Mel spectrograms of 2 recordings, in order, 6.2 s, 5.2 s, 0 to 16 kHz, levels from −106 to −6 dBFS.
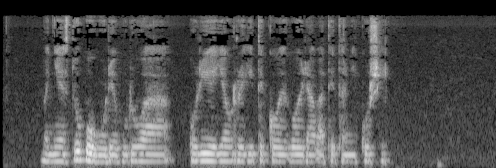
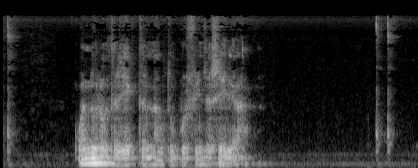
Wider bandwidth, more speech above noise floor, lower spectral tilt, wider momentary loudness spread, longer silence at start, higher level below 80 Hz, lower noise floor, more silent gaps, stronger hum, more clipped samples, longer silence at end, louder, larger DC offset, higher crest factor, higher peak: about the same, 11.5 kHz vs 11.5 kHz; second, 36 dB vs 44 dB; second, -4.5 dB/octave vs -7.5 dB/octave; second, 9 LU vs 23 LU; first, 0.5 s vs 0.1 s; second, -62 dBFS vs -54 dBFS; second, -61 dBFS vs -73 dBFS; neither; neither; neither; first, 0.7 s vs 0.35 s; first, -25 LUFS vs -31 LUFS; neither; about the same, 20 dB vs 22 dB; first, -6 dBFS vs -12 dBFS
